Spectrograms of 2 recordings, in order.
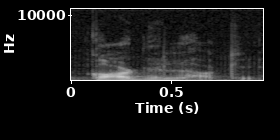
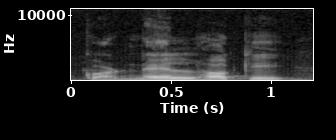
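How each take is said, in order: First: Cornell is stressed on its first syllable. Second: Cornell is stressed on its second syllable. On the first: "The stress in the left word has shifted one notch on the left" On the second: "instead of"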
